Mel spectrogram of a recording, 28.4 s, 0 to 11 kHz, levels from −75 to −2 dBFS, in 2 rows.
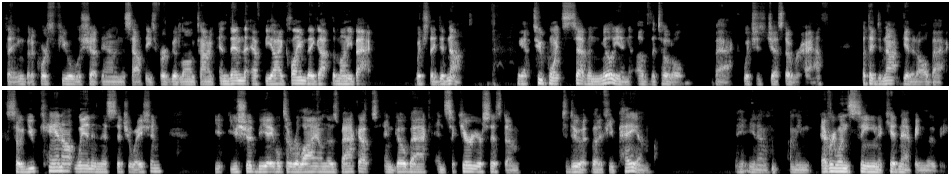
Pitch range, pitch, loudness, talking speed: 95-110 Hz, 105 Hz, -18 LUFS, 195 wpm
